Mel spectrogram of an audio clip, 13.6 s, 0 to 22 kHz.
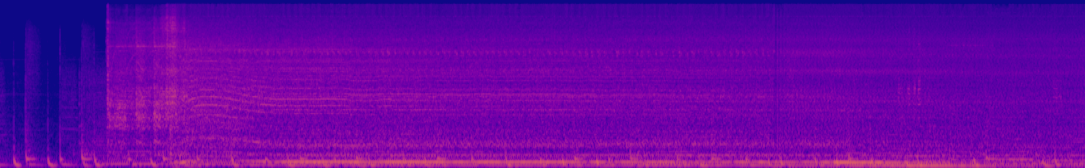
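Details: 2012 Subaru Forester after power steering hardline replacement, fluid topped off and bled lock to lock: even engine hum with no whine or groan as the wheel is worked; steering pump quiet with air bled out.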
